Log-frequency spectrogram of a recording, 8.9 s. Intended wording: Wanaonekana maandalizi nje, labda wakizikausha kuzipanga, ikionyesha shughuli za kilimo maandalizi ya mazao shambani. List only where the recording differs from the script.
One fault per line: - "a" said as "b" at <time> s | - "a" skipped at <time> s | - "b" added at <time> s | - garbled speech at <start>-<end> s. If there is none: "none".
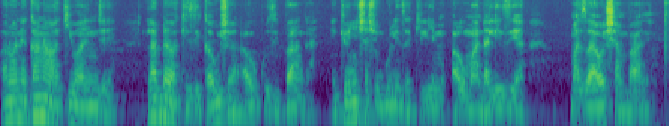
- "maandalizi" said as "wakiwa" at 0.7 s
- "au" added at 3.2 s
- "au" added at 6.0 s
